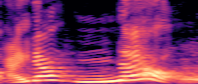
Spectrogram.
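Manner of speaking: high, slow entitled whine; bitchy. Retold or imitated. To the robber, a high slow whine like an angry customer. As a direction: play the irate restaurant customer. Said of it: "Like I'm an angry lady at a restaurant".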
